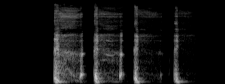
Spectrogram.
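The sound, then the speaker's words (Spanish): A coughing fit of four harsh, rapid coughs, each with a short rough tail, interrupts someone speaking on a phone call while walking through the village of Arzúa. “Gruñó su interlocutor, que se interrumpió por un ataque de tos.”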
